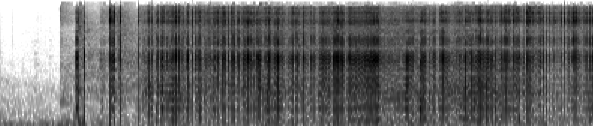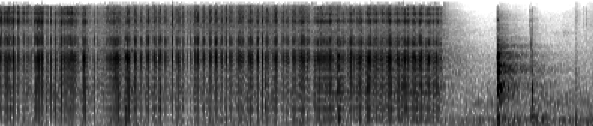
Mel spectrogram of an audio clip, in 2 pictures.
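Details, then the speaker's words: MIG tack weld on square tube for wrought-iron yard sign: crisp, steady bacon-fry crackle about six seconds, no popping or spatter bursts; correctly set weld. "You hear the sound of that weld? That's what it's supposed to sound like."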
